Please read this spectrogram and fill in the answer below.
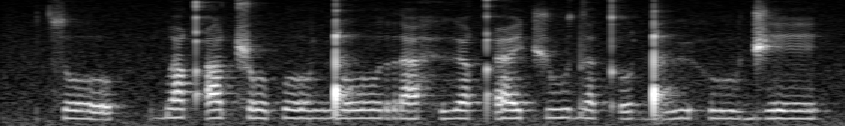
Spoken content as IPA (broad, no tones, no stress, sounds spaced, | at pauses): t͡s o | b ɐ qʼ a ʈ͡ʂ o p oː ŋ͡ǃ oː r a h ɨː qʼ e t͡ʃ u d ɐ kʼ o ɡ͡ǃ ʉː h uː d͡ʒ e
